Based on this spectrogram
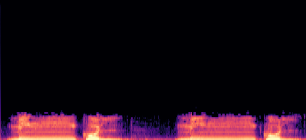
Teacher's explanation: حرف الكاف غنيته اقرب للاظهار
